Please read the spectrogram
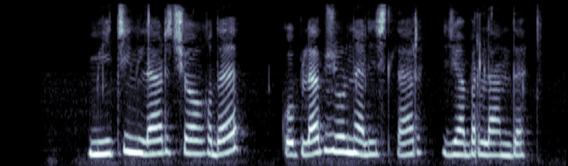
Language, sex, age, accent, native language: Uzbek, female, under 19, Toshkent viloyati, Uzbek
